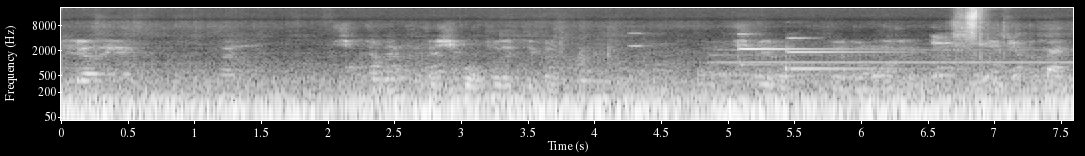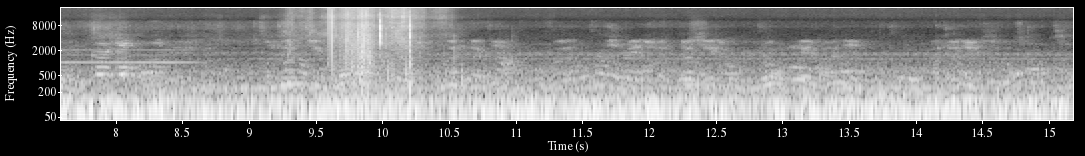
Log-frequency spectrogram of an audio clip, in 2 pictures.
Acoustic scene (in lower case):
crowded indoor space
